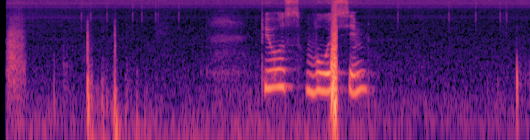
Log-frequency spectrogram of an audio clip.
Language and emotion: Russian, sad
